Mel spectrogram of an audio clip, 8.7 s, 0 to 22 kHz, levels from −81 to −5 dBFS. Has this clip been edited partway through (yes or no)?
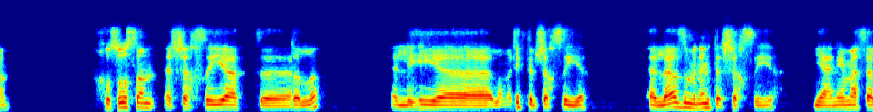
yes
